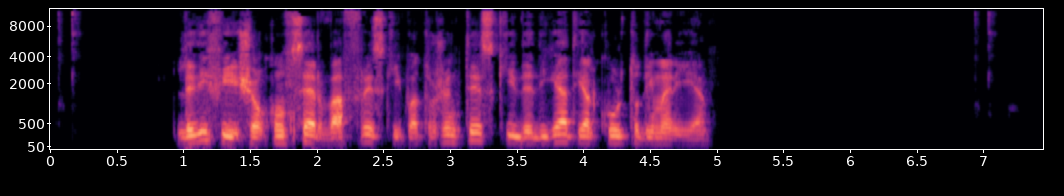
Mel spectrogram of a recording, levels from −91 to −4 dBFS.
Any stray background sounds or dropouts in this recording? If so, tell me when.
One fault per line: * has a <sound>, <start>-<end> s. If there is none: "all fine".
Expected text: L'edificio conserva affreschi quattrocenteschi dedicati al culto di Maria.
all fine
